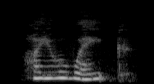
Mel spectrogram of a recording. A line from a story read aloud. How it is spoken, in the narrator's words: I whispered softly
